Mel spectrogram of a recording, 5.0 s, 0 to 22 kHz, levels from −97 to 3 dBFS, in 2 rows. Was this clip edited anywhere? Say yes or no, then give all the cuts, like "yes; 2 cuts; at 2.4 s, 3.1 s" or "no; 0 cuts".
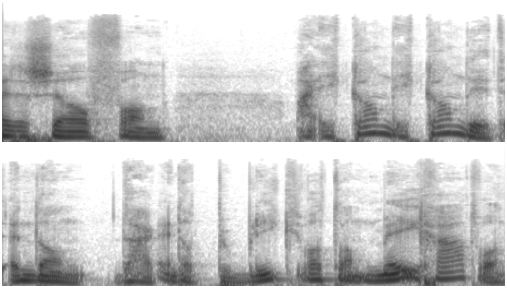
yes; 2 cuts; at 1.9 s, 3.3 s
